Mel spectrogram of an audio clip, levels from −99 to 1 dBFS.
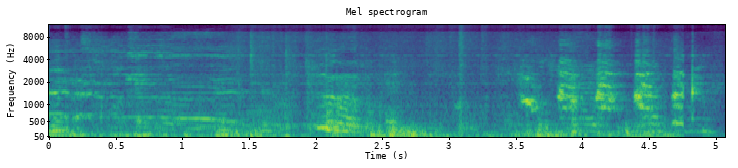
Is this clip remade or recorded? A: remade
